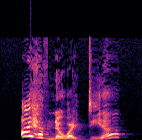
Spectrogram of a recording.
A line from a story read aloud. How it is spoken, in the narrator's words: Adam laughs a little hysterically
